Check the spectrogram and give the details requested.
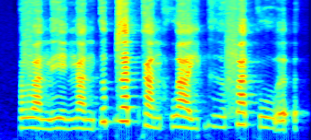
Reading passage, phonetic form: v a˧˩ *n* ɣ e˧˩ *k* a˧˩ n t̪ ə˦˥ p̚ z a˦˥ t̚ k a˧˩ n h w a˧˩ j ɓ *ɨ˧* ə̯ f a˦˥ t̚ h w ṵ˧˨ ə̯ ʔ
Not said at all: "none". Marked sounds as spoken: n, ŋ, ɨ̤˨˩

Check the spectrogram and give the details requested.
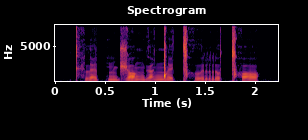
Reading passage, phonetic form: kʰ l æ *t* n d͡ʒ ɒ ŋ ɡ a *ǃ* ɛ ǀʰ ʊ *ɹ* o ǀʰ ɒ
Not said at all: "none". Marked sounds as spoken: t, ŋ͡ǃ, r

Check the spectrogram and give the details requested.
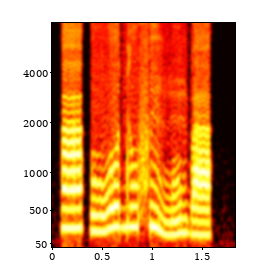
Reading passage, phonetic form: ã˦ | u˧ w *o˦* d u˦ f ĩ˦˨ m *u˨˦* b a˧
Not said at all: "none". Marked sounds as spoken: o˦, ũ˨˦

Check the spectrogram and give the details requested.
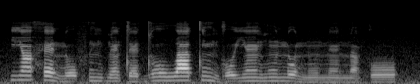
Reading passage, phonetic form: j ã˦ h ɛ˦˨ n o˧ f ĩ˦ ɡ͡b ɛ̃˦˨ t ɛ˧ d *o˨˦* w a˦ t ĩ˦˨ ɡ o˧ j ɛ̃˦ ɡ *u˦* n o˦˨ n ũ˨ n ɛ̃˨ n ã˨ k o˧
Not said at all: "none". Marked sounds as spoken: o˦, ũ˦

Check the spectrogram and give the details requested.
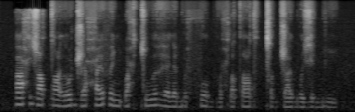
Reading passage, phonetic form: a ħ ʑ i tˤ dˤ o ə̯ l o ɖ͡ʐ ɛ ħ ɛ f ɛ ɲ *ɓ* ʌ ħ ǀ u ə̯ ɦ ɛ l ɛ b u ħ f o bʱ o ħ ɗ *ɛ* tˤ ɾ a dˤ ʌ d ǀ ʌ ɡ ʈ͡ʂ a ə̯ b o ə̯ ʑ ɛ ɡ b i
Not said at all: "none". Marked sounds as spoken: ɓ, ɛ

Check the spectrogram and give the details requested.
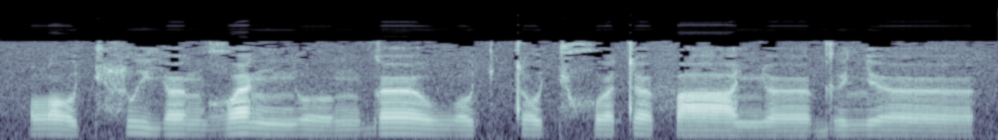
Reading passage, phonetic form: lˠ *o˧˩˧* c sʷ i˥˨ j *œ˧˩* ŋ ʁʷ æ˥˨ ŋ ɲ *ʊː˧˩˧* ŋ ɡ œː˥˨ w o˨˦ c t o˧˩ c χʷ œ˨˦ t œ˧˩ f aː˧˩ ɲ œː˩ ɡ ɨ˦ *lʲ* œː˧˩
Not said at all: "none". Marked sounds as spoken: o˧˩˧, œ˧˩, ʊː˧˩˧, lʲ

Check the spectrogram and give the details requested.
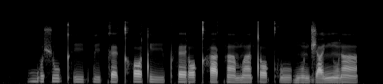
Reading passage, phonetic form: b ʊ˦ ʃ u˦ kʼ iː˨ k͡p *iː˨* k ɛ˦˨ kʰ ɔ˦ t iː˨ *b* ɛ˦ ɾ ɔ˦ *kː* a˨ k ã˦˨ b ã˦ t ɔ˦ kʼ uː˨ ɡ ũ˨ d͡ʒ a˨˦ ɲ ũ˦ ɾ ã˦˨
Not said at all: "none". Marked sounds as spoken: i˨, pʰ, kʰ

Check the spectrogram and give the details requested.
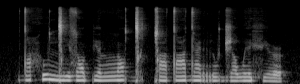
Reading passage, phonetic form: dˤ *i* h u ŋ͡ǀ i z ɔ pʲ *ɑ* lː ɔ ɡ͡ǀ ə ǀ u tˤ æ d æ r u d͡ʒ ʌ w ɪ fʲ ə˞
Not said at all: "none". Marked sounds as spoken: i, ʌ

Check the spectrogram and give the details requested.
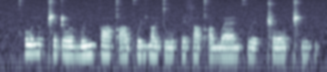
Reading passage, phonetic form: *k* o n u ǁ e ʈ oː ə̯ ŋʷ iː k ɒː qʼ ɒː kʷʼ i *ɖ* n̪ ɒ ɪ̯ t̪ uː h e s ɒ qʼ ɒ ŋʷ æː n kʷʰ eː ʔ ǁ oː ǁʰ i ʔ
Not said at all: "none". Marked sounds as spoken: kʰ, ɖ

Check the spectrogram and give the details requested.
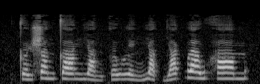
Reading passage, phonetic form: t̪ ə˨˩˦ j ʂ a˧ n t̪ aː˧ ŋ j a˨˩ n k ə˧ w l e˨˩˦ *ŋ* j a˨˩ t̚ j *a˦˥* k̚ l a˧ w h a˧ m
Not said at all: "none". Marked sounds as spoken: ŋ, a˦˥

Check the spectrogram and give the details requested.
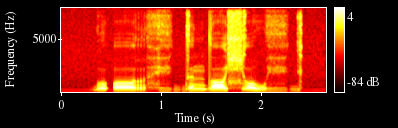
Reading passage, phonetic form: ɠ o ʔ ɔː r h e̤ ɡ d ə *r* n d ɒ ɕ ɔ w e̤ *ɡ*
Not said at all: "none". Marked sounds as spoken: none, ɡ

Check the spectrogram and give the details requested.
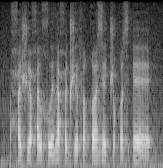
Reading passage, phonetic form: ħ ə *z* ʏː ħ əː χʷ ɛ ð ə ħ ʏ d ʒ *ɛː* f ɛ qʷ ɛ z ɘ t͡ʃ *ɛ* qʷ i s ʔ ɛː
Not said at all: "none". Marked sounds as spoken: ʃ, əː, ʏ

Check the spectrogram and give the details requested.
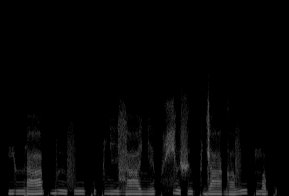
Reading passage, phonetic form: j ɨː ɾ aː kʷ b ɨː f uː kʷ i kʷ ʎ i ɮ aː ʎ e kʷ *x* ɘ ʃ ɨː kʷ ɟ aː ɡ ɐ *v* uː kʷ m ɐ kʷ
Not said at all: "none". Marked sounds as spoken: ç, v

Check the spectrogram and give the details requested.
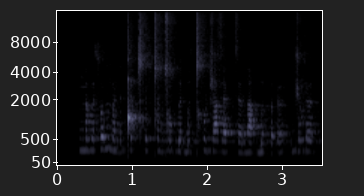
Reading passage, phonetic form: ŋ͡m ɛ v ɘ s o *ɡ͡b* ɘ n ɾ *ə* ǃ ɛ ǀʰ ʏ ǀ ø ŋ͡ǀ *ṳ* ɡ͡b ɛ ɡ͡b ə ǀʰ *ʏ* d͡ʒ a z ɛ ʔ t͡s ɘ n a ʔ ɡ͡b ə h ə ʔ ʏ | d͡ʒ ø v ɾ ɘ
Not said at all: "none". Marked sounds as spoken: ŋ͡m, ə, u, u

